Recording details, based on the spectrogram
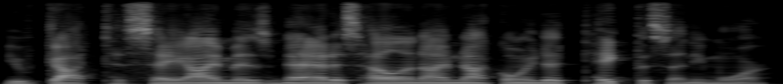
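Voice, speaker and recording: An actor playing a furious middle-aged TV newsman who delivers an impassioned on-air rant that repeats itself and builds to yelling. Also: medium pitch, steady tone, normal speed, clear, resonant tone, close to an everyday voice. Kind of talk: film monologue.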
